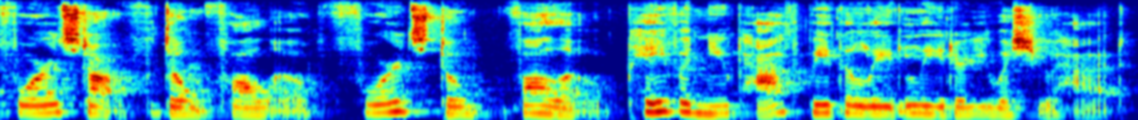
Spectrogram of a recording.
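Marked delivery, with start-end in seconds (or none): 0.0-3.1 slow reading. Real, not acted. Reads card text slowly.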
